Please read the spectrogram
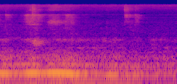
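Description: Low rumble of thunder from a storm with heavy rain, fading away about a second and a half in.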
